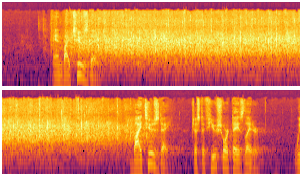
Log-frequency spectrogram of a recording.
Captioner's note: applause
